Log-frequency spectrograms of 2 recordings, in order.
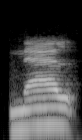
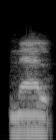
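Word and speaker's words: nälkä: The same wobbles comes two times. So the same the sound remains same. Nal nal it means hunger.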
